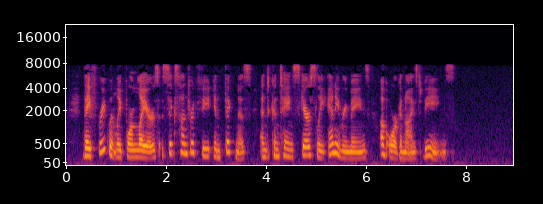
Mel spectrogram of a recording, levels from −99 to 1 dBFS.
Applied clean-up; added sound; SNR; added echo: none; none; none; none.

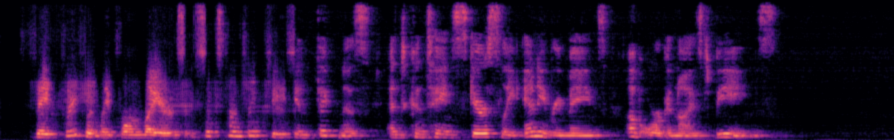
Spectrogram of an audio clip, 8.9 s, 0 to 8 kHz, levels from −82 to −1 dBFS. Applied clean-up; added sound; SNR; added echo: neural separator model SepFormer DNS4.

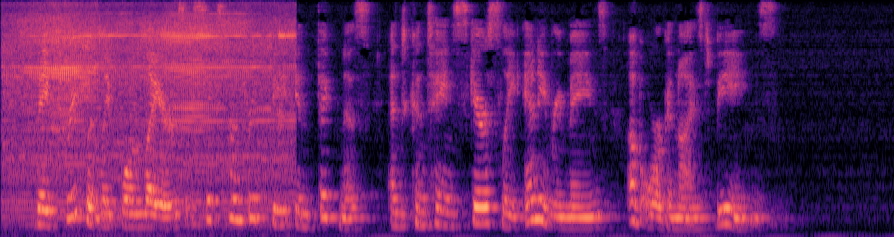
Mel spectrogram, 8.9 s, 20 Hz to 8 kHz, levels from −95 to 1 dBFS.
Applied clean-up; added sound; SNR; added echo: none; Tools; -1 dB; reverberation time 0.3 s.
